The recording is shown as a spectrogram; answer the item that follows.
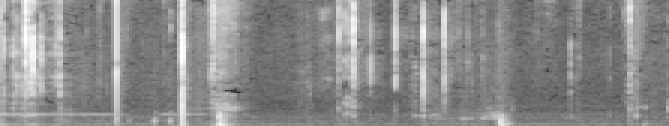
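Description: Quiet room tone broken by a handful of short, sharp clicks and taps, the loudest about a second in and again near the end.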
